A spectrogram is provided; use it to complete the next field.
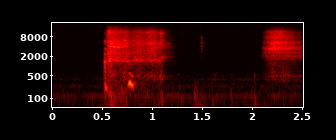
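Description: A sudden sneeze bursts out with a sharp onset, followed a moment later by a softer, breathy exhale; no one speaks.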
